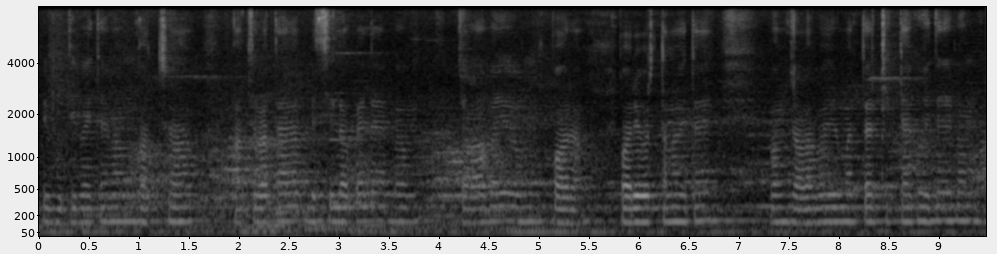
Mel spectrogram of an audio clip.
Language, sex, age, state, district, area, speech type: Odia, male, 18-30, Odisha, Puri, urban, spontaneous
